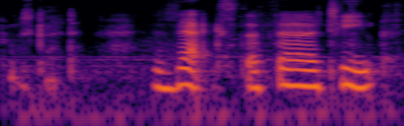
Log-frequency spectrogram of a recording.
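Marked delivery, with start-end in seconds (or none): 0.1-0.5 whispered aside. Real, not acted. Whispered repeat of verdict.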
